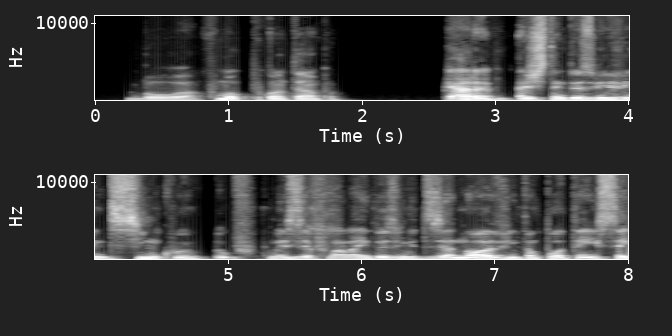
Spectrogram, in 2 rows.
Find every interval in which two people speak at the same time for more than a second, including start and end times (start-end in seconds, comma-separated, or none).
none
